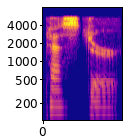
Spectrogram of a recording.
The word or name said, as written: pester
